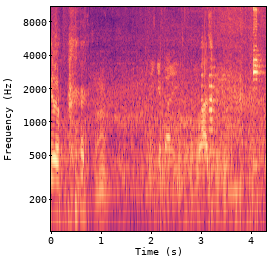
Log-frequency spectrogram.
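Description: Roadside traffic noise with a motorcycle engine running close by, under scattered men's voices.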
